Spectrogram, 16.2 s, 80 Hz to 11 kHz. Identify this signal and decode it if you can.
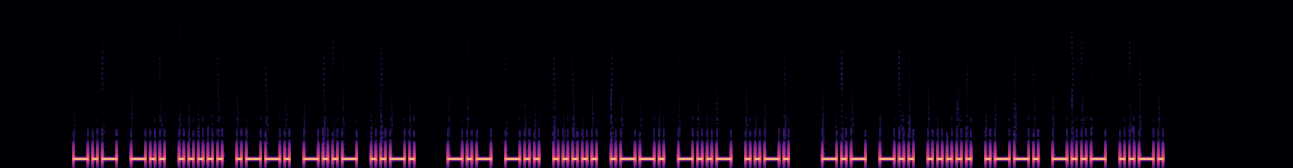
Morse code, heard as a keyed tone, about 20 wpm, 700 Hz. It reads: KD5PXF KD5PXF KD5PXF
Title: USA Call Signs Repeated 3x 20wpm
